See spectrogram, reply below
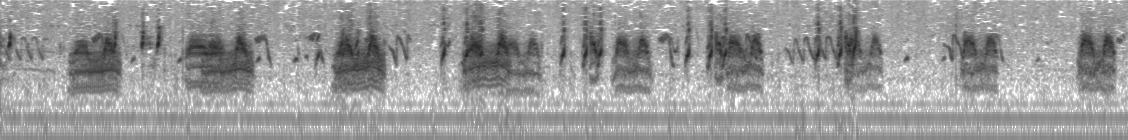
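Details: Quail sound for hunters, for night use: rapid series of rough, buzzy bursts mixed with sharp clicks, coming about once a second over a constant low hum.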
